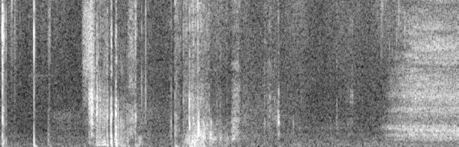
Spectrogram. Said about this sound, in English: "I've brought honey nuts," badger says with a grin. "Let's divvy them up, cozy down and dig in." And they nibble and they munch with a chew, chomp, crunch.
